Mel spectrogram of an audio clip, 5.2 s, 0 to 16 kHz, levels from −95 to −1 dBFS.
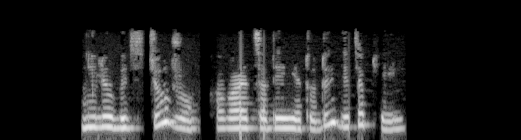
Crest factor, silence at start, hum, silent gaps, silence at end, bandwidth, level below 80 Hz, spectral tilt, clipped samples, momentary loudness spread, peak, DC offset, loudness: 16 dB; 0.8 s; none; 1.45-1.49 s, 2.02-2.09 s; 1.15 s; 8 kHz; -56 dBFS; -5 dB/octave; under 0.1%; 10 LU; -4 dBFS; under 0.1%; -18 LUFS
